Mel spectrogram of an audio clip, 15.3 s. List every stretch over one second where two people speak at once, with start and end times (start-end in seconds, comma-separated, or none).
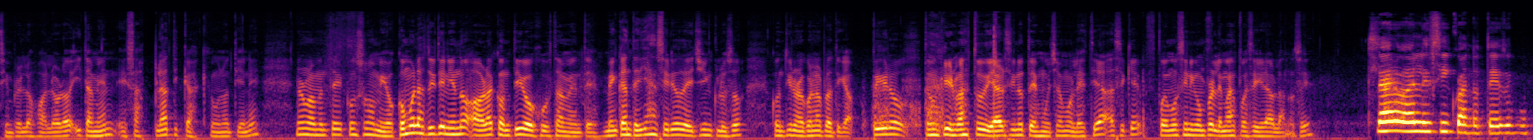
none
